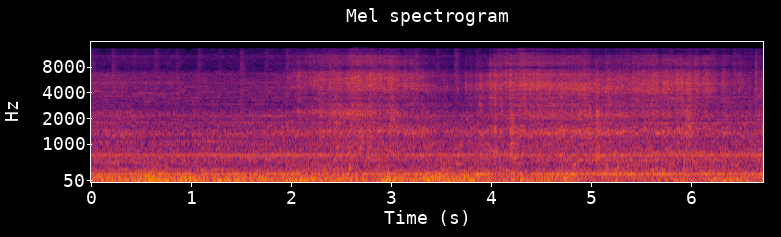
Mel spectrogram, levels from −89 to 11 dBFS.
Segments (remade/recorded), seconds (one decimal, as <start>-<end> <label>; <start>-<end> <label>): 0.0-6.7 remade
